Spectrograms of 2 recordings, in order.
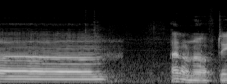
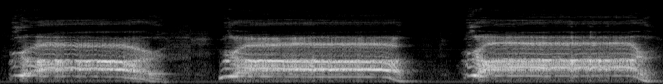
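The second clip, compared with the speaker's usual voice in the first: screamed roar, much higher and louder; monster roar; 7 dB louder, much slower than usual. Acted. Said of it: "That's not scary".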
